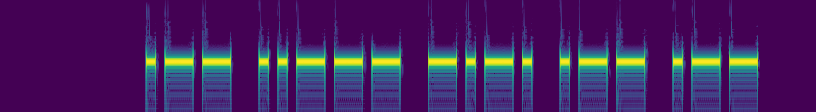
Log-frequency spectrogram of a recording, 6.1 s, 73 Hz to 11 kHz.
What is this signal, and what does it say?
Morse code, heard as a keyed tone, about 17 wpm, 700 Hz. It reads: W2CWW
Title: USA Call Signs - 5 Characters - 4x Character Spacing - 17wpm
